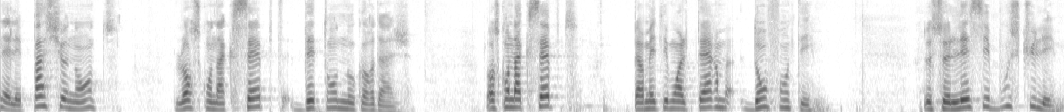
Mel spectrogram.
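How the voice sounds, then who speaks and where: Guy in his 30s preaching in church, pretty high voice, chatty with lots of little asides. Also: darkish tone. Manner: conversational, with fillers and asides. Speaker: pastor. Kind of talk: sermon. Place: church sanctuary.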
